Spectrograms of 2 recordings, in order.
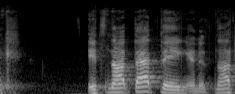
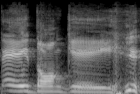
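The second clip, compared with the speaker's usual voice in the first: very loud, rough, pitched-up, badly done cartoon voice; 5 semitones higher, 9 dB louder than usual. Joking about what women want, bad Shrek impression. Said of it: "talking in a Shrek accent".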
